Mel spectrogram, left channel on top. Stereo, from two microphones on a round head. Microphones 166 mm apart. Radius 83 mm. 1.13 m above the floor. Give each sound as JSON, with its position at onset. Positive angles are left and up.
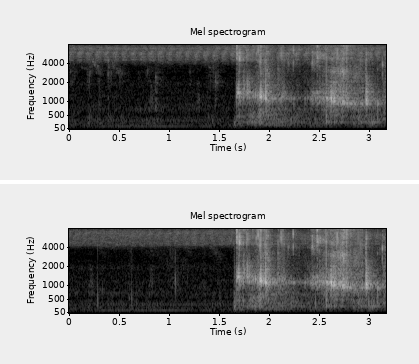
{"t": 1.7, "sound": "chewing", "side_deg": -15, "distance_m": 0.5}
